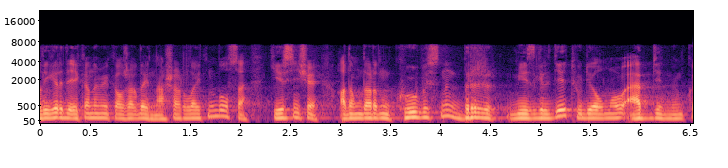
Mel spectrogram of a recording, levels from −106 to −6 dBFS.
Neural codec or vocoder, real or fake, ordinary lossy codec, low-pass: none; real; none; 7.2 kHz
